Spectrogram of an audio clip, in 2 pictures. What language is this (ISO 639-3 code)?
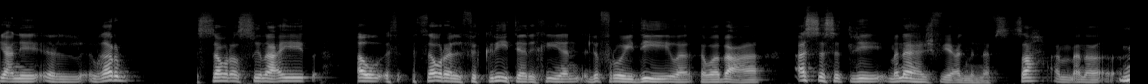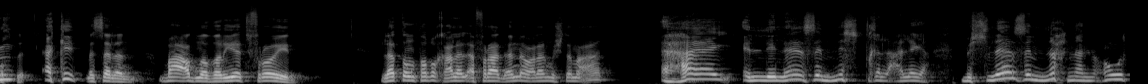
ara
